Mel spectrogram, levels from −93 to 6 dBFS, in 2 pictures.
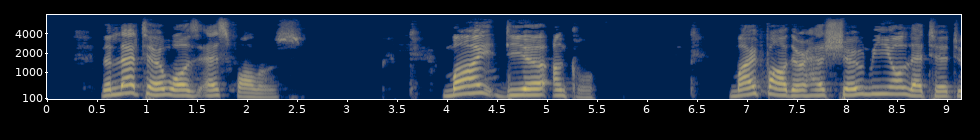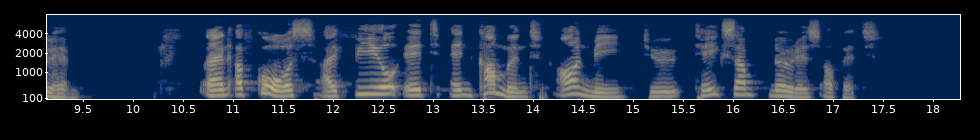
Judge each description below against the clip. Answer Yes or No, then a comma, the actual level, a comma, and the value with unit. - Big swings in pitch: No, average, 4.7 semitones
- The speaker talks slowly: Yes, slow, 105 wpm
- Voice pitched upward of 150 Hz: Yes, high, 190 Hz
